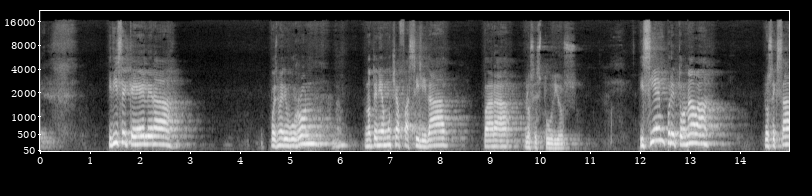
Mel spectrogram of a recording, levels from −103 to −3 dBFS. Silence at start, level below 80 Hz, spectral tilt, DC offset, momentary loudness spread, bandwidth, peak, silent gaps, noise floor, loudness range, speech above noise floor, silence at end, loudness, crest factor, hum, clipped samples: 0 s; -56 dBFS; -6 dB/octave; under 0.1%; 16 LU; 17 kHz; -2 dBFS; none; -61 dBFS; 4 LU; 47 dB; 0 s; -15 LUFS; 14 dB; none; under 0.1%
